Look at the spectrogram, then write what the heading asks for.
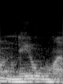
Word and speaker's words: Von Neumann: modelo de bom Norma a pronúncia É essa mesmo tá né vou Neuma não esse Norma aqui é Neuma é esse meu em inglês ele tem uma pronúncia é de oi né a noiva essa pronúncia correta então é bom em uma mesmo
